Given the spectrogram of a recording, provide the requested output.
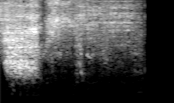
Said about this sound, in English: It sounds like a snake that's just been run over or something.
